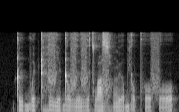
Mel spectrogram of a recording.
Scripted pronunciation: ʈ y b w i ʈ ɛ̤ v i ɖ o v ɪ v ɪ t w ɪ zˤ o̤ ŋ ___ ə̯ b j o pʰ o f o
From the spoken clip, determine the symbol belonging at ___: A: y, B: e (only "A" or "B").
A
